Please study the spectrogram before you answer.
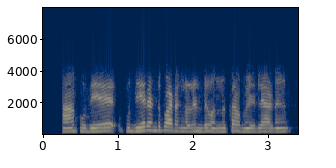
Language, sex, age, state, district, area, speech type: Malayalam, female, 45-60, Kerala, Malappuram, rural, conversation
